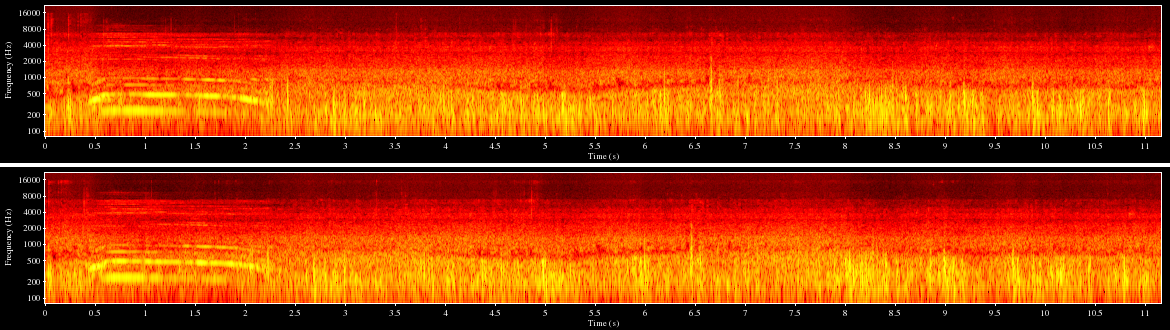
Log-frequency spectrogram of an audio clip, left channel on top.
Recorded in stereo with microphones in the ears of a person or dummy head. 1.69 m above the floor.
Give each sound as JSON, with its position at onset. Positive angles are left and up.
{"t": 0.4, "sound": "a shout", "side_deg": 70, "distance_m": 5.0}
